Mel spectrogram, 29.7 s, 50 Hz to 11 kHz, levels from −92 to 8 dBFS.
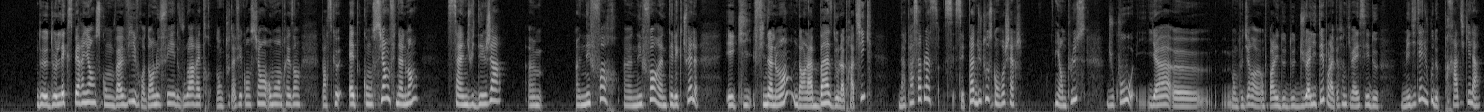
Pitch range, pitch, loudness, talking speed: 195-250 Hz, 215 Hz, -27 LUFS, 175 wpm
